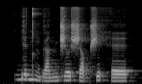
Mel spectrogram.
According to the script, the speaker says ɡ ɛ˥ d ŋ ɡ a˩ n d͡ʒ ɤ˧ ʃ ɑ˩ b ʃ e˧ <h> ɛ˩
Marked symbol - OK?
yes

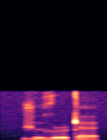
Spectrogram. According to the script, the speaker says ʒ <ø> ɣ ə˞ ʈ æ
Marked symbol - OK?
yes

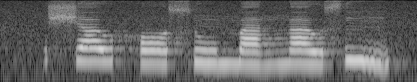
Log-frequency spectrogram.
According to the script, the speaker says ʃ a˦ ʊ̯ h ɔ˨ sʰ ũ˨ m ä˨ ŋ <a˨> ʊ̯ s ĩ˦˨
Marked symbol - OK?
yes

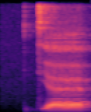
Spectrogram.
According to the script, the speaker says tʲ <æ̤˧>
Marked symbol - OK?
no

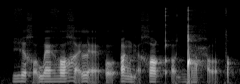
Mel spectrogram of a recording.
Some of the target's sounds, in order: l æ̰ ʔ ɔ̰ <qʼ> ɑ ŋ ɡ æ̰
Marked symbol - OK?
no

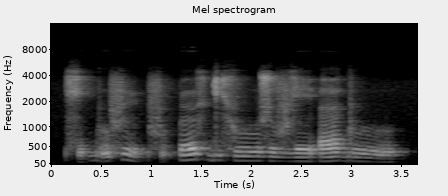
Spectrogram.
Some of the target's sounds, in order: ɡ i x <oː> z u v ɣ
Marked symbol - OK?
no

